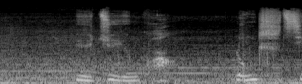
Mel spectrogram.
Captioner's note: the storm and rain rage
